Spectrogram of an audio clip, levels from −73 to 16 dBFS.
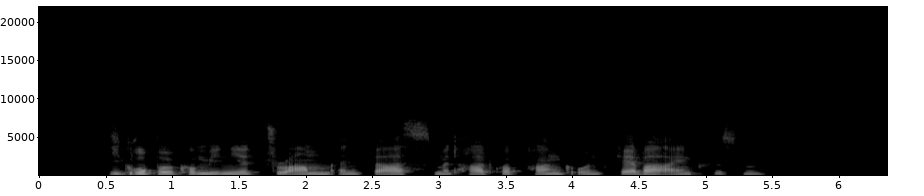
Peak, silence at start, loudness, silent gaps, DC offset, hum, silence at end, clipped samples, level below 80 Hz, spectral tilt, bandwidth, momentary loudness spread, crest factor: -14 dBFS; 0.55 s; -34 LUFS; none; under 0.1%; none; 0.95 s; under 0.1%; -76 dBFS; -6.5 dB/octave; 7.6 kHz; 14 LU; 20 dB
